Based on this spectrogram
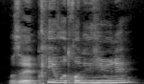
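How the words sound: The pitch rises at the end. It asks a question. "une ascension, une montée"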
